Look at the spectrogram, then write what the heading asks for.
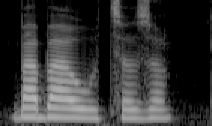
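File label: "babbautzos", female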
